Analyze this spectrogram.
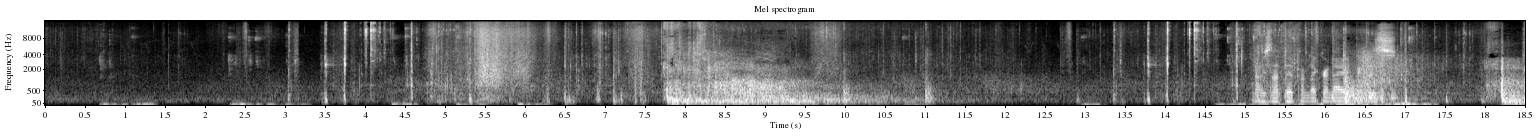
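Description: Footsteps crunch over rough ground and brush.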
